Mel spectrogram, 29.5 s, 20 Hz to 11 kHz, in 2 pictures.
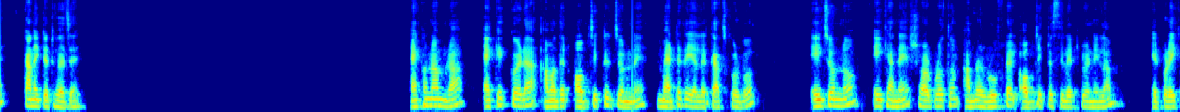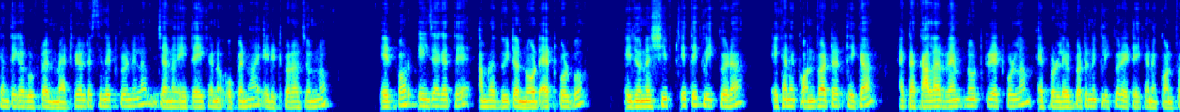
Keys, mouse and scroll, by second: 0.1 click, 11.6 g, 16.3 `, 17.1 click, 18.1 Escape, 18.9 middle click, 19.5 middle click, 23.1 shift+a.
